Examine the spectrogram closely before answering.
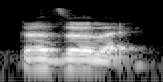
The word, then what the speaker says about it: désolé: So it's désolé.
